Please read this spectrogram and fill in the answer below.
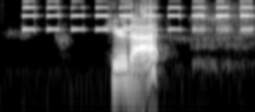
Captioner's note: beeping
